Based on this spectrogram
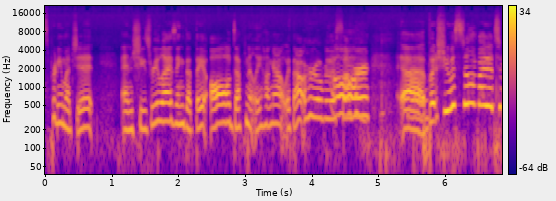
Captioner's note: awh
